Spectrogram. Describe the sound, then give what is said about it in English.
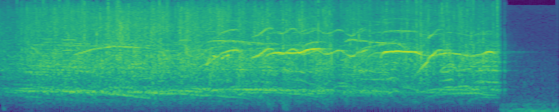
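An audience of servicemen cheers, whistles and applauds loudly at a wartime stage show with can-can dancers and nude posing performers. The dense roar of clapping and shouting stays steady for about five seconds, then cuts off abruptly. “On the stage, curtains draw apart behind the Deerings and the can-can dancers to reveal four of the Millerettes nude, posing in front of a backdrop of London. The audience of servicemen erupts with enthusiasm.”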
